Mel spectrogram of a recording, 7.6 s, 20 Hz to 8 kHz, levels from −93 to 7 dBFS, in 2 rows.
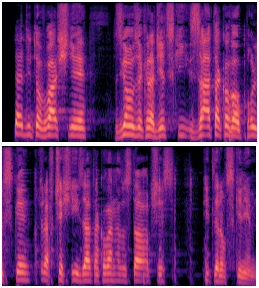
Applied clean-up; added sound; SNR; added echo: neural mask model DeepFilterNet 3.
